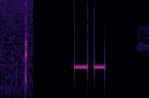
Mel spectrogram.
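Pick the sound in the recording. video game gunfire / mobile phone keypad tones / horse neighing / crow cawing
mobile phone keypad tones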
